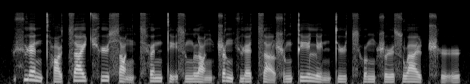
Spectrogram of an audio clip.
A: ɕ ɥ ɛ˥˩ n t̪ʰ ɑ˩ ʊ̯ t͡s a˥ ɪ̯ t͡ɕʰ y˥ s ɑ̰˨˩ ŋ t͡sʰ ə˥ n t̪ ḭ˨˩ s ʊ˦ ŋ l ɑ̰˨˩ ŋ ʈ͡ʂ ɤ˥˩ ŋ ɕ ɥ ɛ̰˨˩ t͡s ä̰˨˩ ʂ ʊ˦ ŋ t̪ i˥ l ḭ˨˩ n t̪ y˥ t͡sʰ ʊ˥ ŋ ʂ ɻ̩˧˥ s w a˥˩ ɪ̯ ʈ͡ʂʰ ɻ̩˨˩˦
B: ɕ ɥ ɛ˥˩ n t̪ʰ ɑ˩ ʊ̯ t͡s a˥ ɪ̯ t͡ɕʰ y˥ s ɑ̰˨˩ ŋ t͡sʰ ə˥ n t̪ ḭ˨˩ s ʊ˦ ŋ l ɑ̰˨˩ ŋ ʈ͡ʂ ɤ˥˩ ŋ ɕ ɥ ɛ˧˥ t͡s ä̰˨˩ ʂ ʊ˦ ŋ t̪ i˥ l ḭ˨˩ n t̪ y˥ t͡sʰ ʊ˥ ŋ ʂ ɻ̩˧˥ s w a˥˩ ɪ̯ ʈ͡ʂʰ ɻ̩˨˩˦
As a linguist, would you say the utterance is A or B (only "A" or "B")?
B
